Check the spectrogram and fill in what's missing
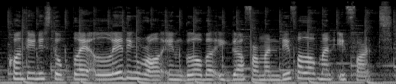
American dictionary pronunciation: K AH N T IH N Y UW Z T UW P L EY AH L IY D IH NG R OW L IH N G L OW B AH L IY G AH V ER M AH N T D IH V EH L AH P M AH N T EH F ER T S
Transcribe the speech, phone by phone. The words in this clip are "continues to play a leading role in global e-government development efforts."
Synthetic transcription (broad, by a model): K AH N T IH N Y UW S T UW P L EY AH L IY D IH NG R OW L IH N G L OW B AH L IY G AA F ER M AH N D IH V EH L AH P M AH N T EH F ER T S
